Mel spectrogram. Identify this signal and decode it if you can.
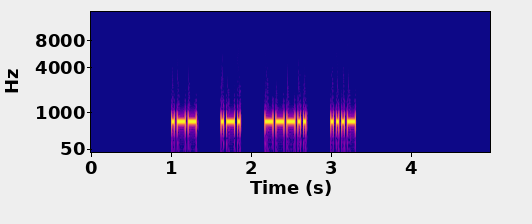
Morse code, heard as a keyed tone, about 36 wpm, spaced as for 20 wpm, 700 Hz. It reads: WR8V
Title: USA Call Signs - 4 Characters - 3x Character Spacing - 35wpm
